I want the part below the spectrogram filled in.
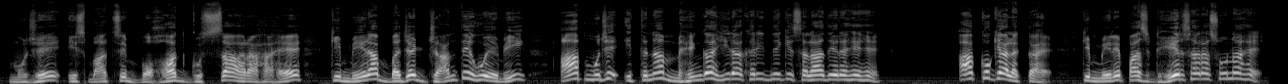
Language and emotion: Hindi, angry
